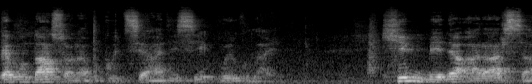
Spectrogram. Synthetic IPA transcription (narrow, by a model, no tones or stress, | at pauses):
vɛbund̪anso̞nɾabuɡut̪sihad̪isiujɡulˠa̰jɯn | cʰimːeniʔaɾaɾsa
